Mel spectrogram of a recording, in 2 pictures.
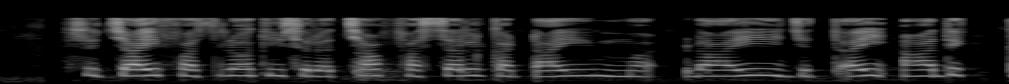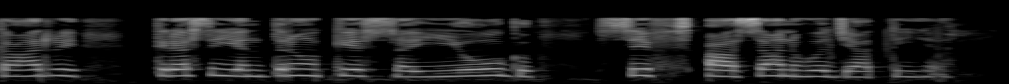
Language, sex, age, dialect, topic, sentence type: Hindi, female, 25-30, Kanauji Braj Bhasha, agriculture, statement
